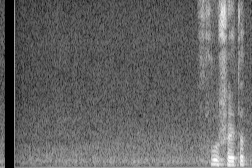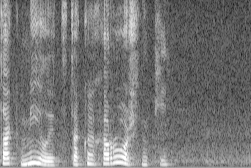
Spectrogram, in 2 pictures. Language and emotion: Russian, positive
